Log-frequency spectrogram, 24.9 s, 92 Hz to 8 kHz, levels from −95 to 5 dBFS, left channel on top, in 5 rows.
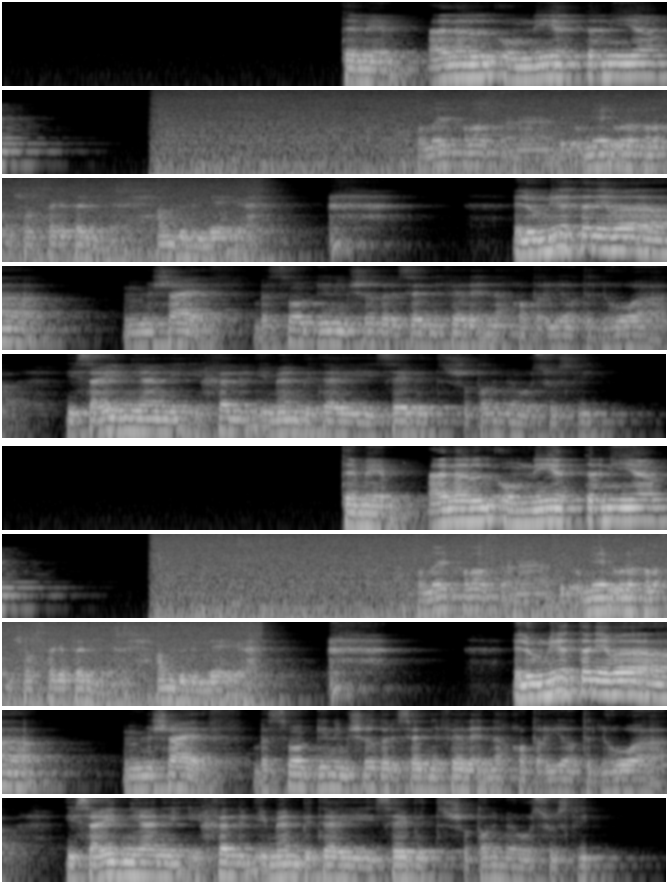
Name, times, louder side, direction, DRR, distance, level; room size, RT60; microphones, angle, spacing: voice 1, 2.5-5.0 8.1-12.0 12.4-12.9 13.8-15.2 15.9-20.0 20.4-24.3, right 3 dB, 85° right, 0.6 m, -28 dB
sound 1, 6.1-11.9, right 5 dB, 40° right, 0.3 m, -40 dB
8.7 x 5.8 x 2.6 m
head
